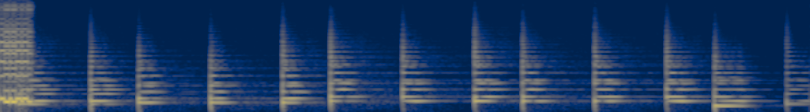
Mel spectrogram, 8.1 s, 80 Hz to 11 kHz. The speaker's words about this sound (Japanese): そんな感じなんですけれども、今日はね、10時ちょっと前から外に出るというので、それまでちょっとね、いろいろとこう、事務仕事的なことを済ましておこうとやっておりましたらですね、電話がかかってきました。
